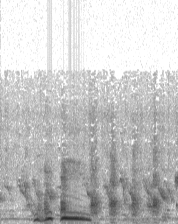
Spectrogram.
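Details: Spotted dove coo for stimulating captive doves: a short wavering rising note runs into one long, low, slightly falling coo, then quiet chirps and the start of another phrase.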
